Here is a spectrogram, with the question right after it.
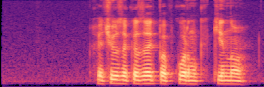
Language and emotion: Russian, neutral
